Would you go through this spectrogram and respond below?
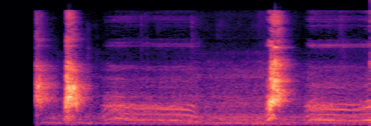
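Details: Pinscher dog giving two sharp barks close together, a third bark about three seconds later, and low growling between them.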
